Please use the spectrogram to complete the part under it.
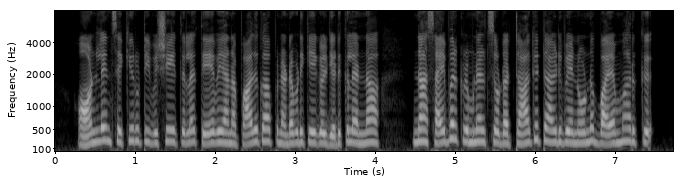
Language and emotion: Tamil, fearful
